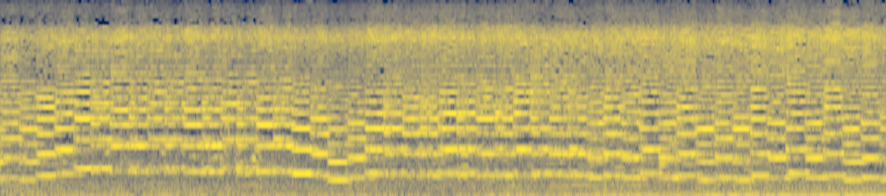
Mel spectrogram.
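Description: A decorated tourist bus's musical horn playing a fast tune of short stepped notes without a break, over a low rumble.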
